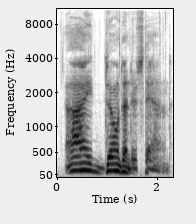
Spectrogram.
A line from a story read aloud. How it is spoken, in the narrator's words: I said, my voice low and hoarse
